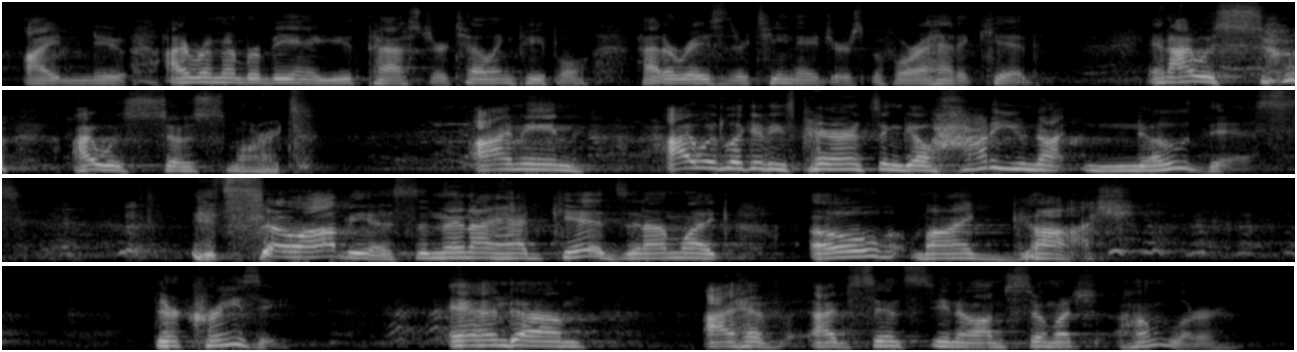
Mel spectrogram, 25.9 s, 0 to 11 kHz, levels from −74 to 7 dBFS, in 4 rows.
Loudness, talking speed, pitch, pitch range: -29 LUFS, 165 wpm, 175 Hz, 150-195 Hz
